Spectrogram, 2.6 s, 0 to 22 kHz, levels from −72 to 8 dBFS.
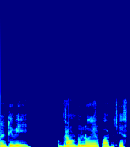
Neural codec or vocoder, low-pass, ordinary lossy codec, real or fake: none; 7.2 kHz; none; real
